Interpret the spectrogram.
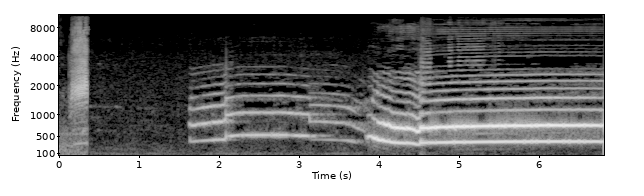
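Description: Husky howling: a shorter, quieter howl from about two seconds in, then a long, loud, steady howl from about four seconds on.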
